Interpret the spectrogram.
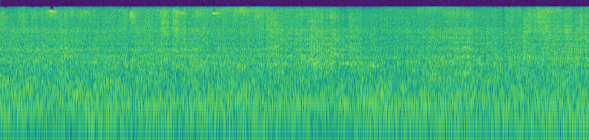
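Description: CSX double-stack container train rolling past at speed: a steady, loud noise of steel wheels on rail as the well cars go by.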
